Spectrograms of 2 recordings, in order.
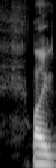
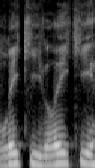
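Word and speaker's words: Likelike: Like, they got a place here called Leaky Highway, but it's spelled Like. So I was like, yeah, I need to go over to Like Highway. And they were like, like Highway. What is that? Well, that's what it says on the fucking sign. They were like, no, it's Leaky.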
